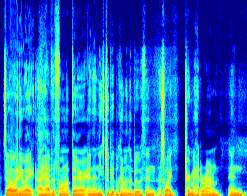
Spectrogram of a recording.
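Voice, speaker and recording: Middle-aged Nova Scotian man, quick, cursing storyteller, dry close sound. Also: no echo. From Nova Scotia, Canada. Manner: animated, swearing, high voice when quoting people. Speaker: podcast co-host. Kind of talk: casual storytelling chat.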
